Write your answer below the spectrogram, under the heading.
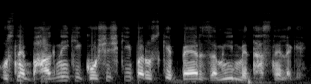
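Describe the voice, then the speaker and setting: A man's voice: medium pitch, animated, moderate pace, husky, no room sound. A man narrating a scripted horror story with dramatic storytelling delivery. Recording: dry, dull lo-fi audio.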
